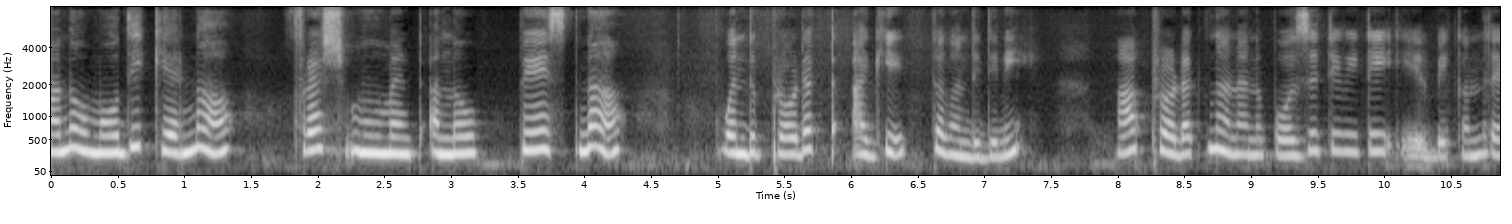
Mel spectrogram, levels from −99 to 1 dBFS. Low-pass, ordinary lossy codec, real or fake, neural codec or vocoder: none; none; fake; codec, 16 kHz, 0.9 kbps, LongCat-Audio-Codec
